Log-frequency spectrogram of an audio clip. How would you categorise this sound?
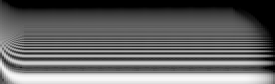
Instrument samples > Percussion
